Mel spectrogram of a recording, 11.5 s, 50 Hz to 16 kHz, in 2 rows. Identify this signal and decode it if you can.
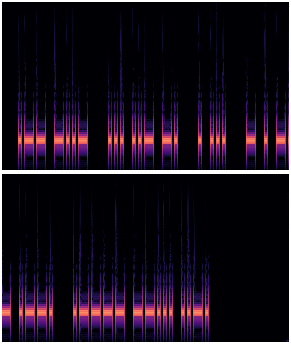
Morse code, heard as a keyed tone, about 20 wpm, 700 Hz. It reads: WX SUN ES TEMP 17F
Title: Practice QSO - Exchange 2 - Info - 20wpm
